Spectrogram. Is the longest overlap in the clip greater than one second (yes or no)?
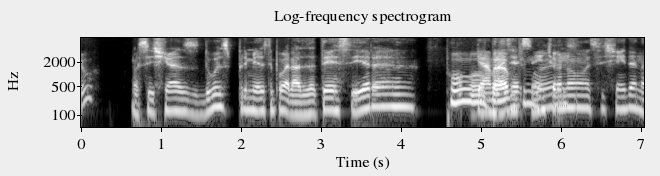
yes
